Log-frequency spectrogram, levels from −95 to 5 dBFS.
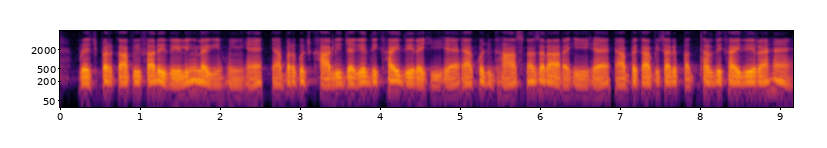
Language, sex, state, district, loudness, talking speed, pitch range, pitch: Hindi, male, Maharashtra, Nagpur, -23 LUFS, 210 wpm, 85-100 Hz, 95 Hz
